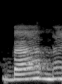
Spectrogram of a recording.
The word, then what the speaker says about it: bear: பேர்னா என்னன்னா animal. The bear lives in a forest. இதை நம்ம வந்து பியர் அப்படின்னு தான் ப்ரொனவுன்ஸ் பண்ணுவோம். அந்த ஸ்பெல்லிங்கை வச்சுட்டு சொல்லுவோம். ஆக்சுவலாக ப்ராப்பர் ப்ரொனன்சியேஷன் வந்து பேர் தான். The bear lives in a forest.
